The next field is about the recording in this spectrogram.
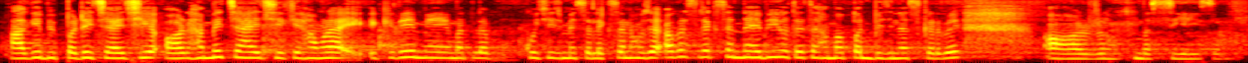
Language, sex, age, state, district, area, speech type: Maithili, female, 30-45, Bihar, Purnia, urban, spontaneous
